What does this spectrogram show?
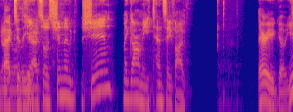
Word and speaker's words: Shin Megami Tensei: those that date back to the yeah so shin megami ten say five there you go you said it right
